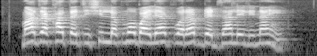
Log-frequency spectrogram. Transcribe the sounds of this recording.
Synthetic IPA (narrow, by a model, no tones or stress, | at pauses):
mad͡ʑʱakʰat̪at͡ɕiɕilːəkmobailapʋəɾəp̚ɖeʈd͡zʱaleliːnaɦi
